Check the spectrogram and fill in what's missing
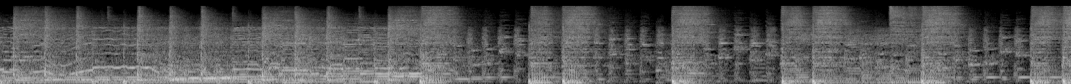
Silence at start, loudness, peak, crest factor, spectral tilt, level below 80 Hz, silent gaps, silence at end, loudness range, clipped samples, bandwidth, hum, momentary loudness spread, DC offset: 0 s; -20 LUFS; -2 dBFS; 18 dB; -3.5 dB/octave; -32 dBFS; none; 0 s; 3 LU; under 0.1%; 16.5 kHz; none; 10 LU; under 0.1%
